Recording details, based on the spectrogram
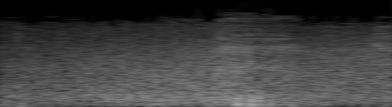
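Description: Surf washing onto a bright blue Hawaiian beach, a steady broadband rush with a slight swell near the middle, mixed with wind buffeting the microphone.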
